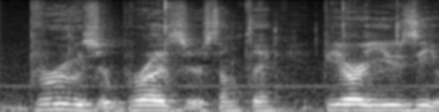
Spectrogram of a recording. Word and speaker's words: Bruz: B-R-U-Z, right? Mm-hmm. Yeah, so I don't know if it'd be considered a bruise, so to me... No, B-R-U-Z. Yeah, bruise, but bruise is spelled B-R-U-I-S-E. That's bruise.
